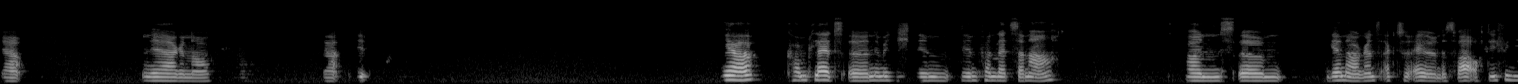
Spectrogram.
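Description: At 2.38 to 2.52 s and again at 3.87 to 3.92 s, a faint, delayed copy of the speech surfaces as a short scrap, trailing the original by 257 ms. It sits well down, about 30 dB below the speech the first time and nearer 35 dB the second. This is likely an echo leak: the far end's loudspeaker output reached its microphone, the echo canceller left a residue, and that residue was sent back.

From 7.6 to 7.86 s the background is gated by the echo canceller. The room sound dips by about 7 dB at its deepest, with the whole disturbance lasting around a third of a second. While loudspeaker playback was active, the canceller pulled the microphone level down hard, so the ambience momentarily thins out and then recovers once the suppression releases.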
